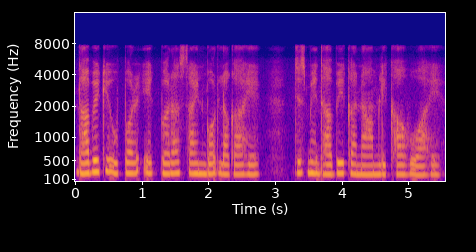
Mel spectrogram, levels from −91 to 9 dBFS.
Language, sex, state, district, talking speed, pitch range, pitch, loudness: Hindi, female, Arunachal Pradesh, Longding, 170 wpm, 205-230 Hz, 220 Hz, -18 LUFS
